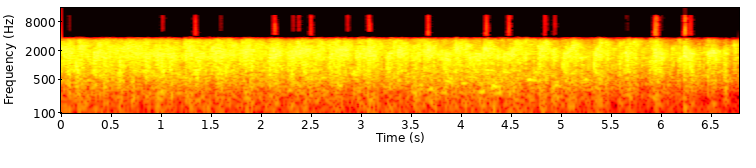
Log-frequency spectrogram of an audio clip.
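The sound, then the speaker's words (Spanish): Steady applause from a crowd for the speaker's helpers: dense, crackling clapping that holds at an even, fairly loud level for several seconds, with no voices on top. “Pues yo creo que los ayudantes que me he buscado se merecen un fuerte aplauso.”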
